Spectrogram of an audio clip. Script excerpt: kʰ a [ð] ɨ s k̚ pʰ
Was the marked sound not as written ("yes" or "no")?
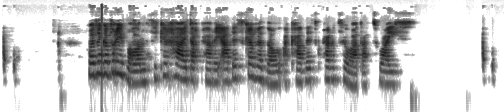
no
